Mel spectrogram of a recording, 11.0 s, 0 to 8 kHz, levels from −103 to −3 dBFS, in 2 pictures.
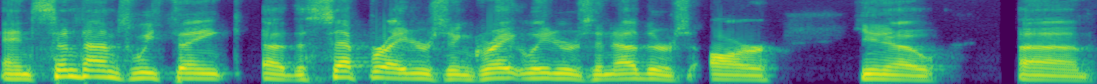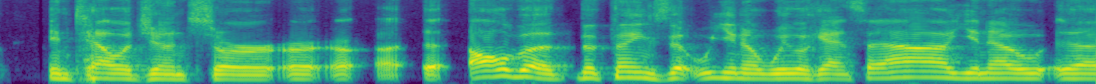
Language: English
